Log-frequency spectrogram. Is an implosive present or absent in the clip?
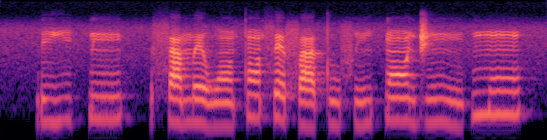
absent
